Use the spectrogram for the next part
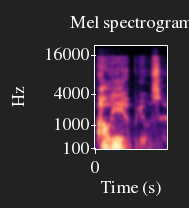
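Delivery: half to himself; low hushed remark; aside. Real, not acted. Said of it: "I'm like".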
